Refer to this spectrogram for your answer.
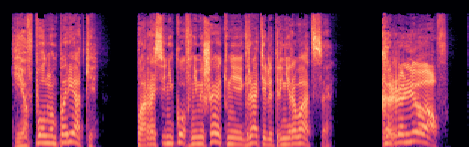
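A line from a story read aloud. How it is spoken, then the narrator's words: Roar dropping to near-whisper. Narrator (Russian): Тренер вдруг взревел, как дикий зверь, а для следующей фразы понизил голос почти до шепота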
